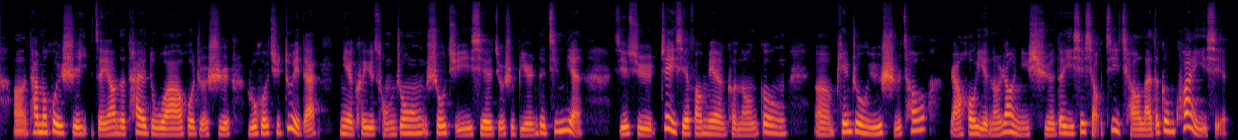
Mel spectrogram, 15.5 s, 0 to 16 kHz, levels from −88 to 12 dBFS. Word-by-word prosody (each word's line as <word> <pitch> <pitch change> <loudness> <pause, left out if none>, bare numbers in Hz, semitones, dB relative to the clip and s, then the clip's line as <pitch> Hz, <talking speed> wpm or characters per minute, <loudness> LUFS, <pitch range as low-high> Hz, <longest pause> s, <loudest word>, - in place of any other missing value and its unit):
啊， - - -2
他 215 - +1
们 210 -1 +4
会 210 -3 +6
是 180 -3 +2
一 - - -8
怎 155 - 0
样 170 +3 +1
的 175 - +2
态 190 +2 +2
度 175 -3 -2
啊， 155 0 +3
或 175 -1 0
者 150 -1 -5
是 160 0 -1 0.2
如 175 +2 +2
何 185 0 +3
去 200 +1 -7
对 320 +11 +3
待。 - - -1 0.2
你 180 -1 -1
也 165 - +2
可 170 - -3
以 170 -1 +3
从 160 0 -7
中 190 0 -1
收 195 0 +2
集 150 -4 -5
一 - - 0
些 165 -1 +2
就 160 0 -4
是 180 - -3
别 150 -3 -3
人 145 - -4
的 195 - +2
经 240 +7 -1
验， - - +1 0.4
也 175 +1 +5
许 160 -5 -2
这 300 -6 +4
些 190 -5 +4
方 175 -1 -1
面 170 -3 0
可 160 -2 -5
能 150 +1 -5
更， 190 -4 -1 0.3
呃， - - -3
偏 225 0 +2
重 210 -7 +3
于 180 +4 +2
实 165 -3 0
操， 260 +8 -2 0.3
然 - - -1
后 180 -2 +3
也 150 -4 +1
能 150 +2 -5
让 225 -5 +2
你 155 +2 -8
学 155 -3 -2
的 195 - +1
一 190 -1 +2
些 190 +5 -1
小 220 - -3
技 265 -4 -3
巧 145 -9 -3
来 145 0 +1
得 210 - 0
更 240 0 +3
快 350 +8 +3
一 - - -2
些。 - - -8
180 Hz, 275 characters per minute, -20 LUFS, 160-205 Hz, 0.4 s, 会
